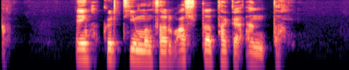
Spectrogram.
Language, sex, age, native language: Icelandic, male, 30-39, Icelandic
